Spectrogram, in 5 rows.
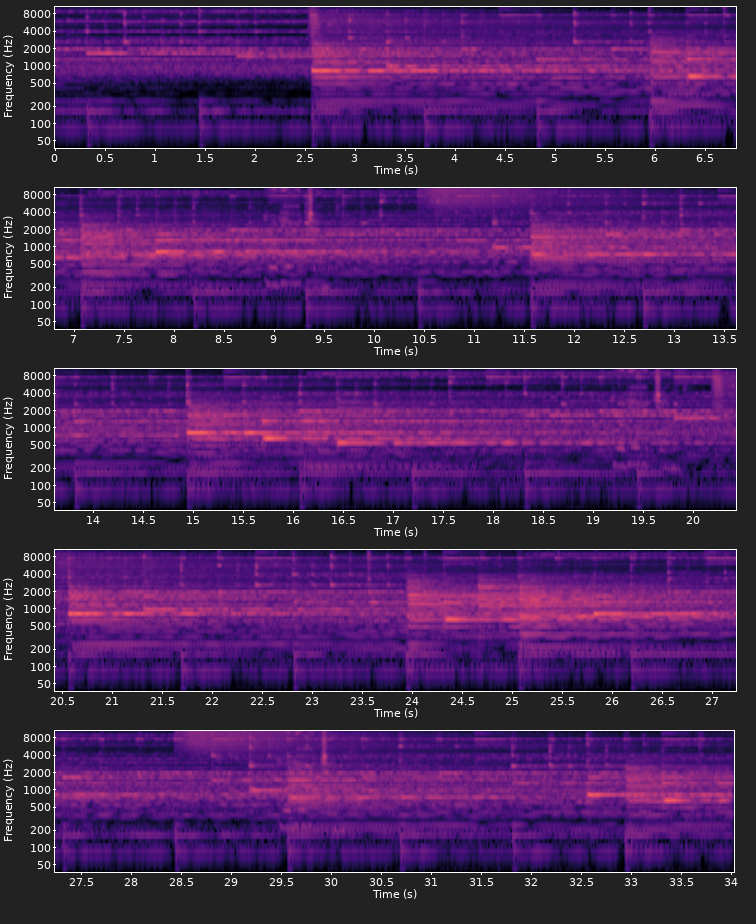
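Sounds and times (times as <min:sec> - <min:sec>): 
documentary soundscape piano: 0:00.0 - 0:34.0.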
